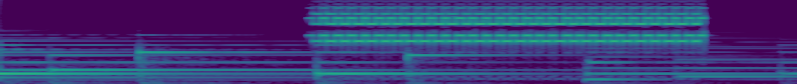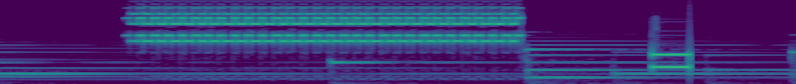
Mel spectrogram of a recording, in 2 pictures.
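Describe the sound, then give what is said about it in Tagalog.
A telephone rings with an incoming call: two long, loud electronic ring bursts separated by a brief pause, over soft sustained background music. “Isang gabi sa hindi ko inaasahan ay may tumawag sa amin”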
